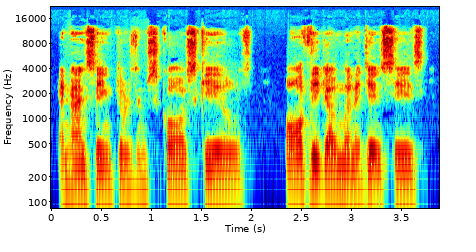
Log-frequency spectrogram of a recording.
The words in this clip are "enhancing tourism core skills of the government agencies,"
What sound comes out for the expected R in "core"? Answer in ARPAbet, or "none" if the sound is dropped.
L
